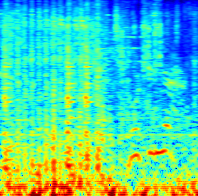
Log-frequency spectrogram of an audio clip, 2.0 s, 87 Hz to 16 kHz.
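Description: Automatic gunfire in Call of Duty Black Ops 7 Zombies, a dense, loud stream of rapid shots that runs through the whole stretch with game sound effects mixed in.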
